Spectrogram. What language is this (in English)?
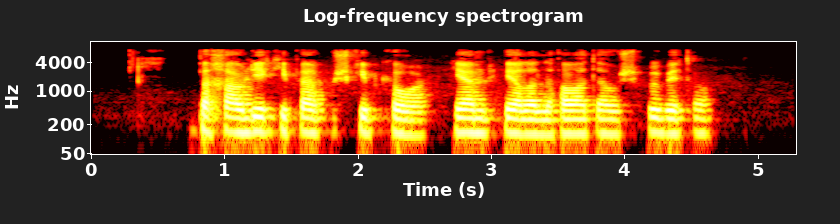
Central Kurdish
